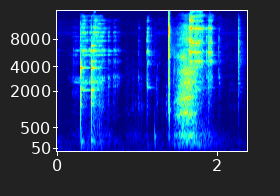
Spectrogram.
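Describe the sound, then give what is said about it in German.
A grandmother's glass dishes clink together in a few sharp, bright taps, followed by a longer jangling rattle of glass and one last faint clink. Moderately loud, with no talking. “Hör auf mit dem Klimpern.”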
